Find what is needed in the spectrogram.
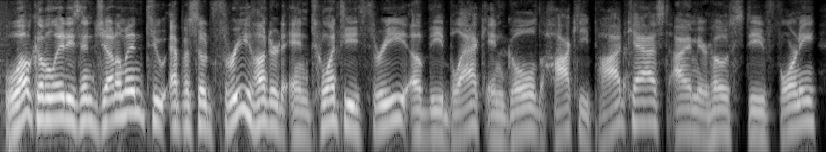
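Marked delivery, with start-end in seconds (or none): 0.1-6.7 announcer intro. Acted. Podcast intro announcer welcome.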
